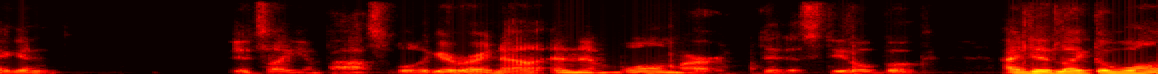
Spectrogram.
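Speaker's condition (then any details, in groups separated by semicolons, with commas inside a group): No condition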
